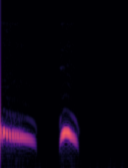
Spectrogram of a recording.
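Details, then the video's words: Spotted dove call used for luring wild doves: the end of a long falling, slightly quavering coo, then a single short rising-and-falling coo, with quiet background. "เสียงนกเขาใหญ่ หมานๆ ต่อเข้าเร็ว ป่าไหนก็เข้า"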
